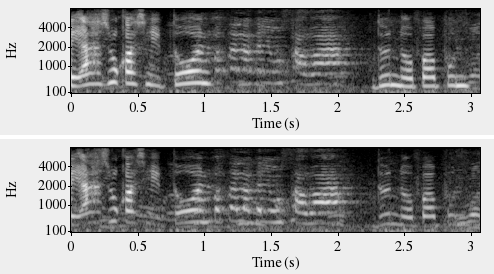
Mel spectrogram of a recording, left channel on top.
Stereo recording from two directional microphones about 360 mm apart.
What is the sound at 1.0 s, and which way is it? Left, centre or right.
Speech, centre.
